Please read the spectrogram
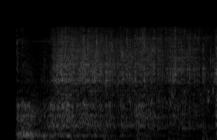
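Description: A toilet flushes with a sudden loud rush of water that keeps roaring steadily, a broad hissing swirl without any voices.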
